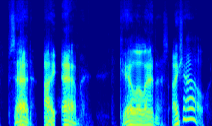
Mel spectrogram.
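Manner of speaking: put-on loud, rough, creaky, swooping old master rasp. Joking about a character fighting, answering in Yoda voice. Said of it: "That's so not Yoda".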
